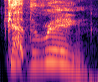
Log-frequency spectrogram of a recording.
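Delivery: high-pitched mock wife voice; imitating wife. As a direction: mimic a partner's high urgent order. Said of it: "And she goes".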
